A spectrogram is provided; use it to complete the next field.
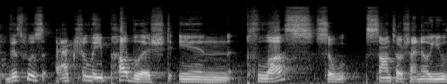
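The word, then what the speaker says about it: PLOS: they did and this was actually published in plus so Santos I know you love plus one this is a plus pathogens which is an Open Access Journal right we should pronounce it properly it's plus P oos plus now they did a study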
